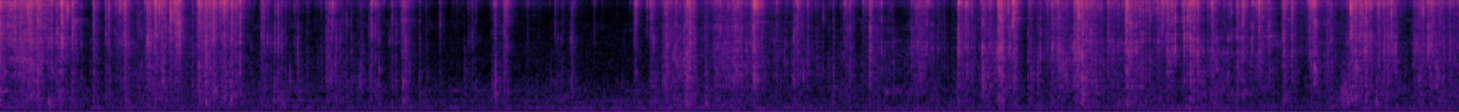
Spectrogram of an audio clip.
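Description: Clear plastic bag and paper wrapping crinkling and rustling as they are handled and pulled apart, in irregular bursts with a quieter spell midway.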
